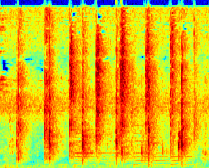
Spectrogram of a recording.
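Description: Guitar percussion on a nylon-string acoustic guitar: about ten sharp hand knocks on the guitar body in an uneven rhythm, with a few string notes ringing between them.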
